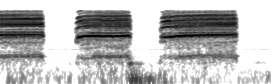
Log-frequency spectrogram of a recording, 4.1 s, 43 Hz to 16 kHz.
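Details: Peregrine falcon calling at the nest, 28 August 2021: three loud, grating, level-pitched screams under a second long, spaced by short pauses, with a soft low thump between.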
